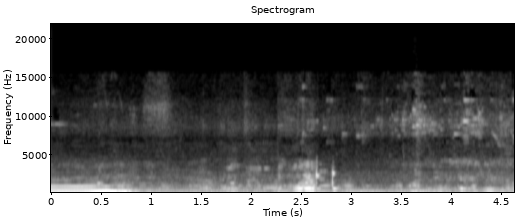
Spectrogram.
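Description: Bulls low and moo at Hirapur cattle market, one loud close call early on, with people talking nearby.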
